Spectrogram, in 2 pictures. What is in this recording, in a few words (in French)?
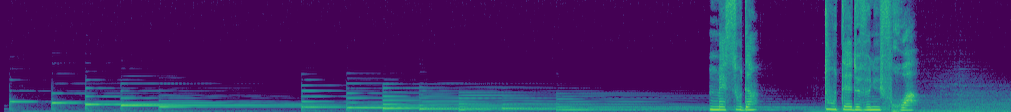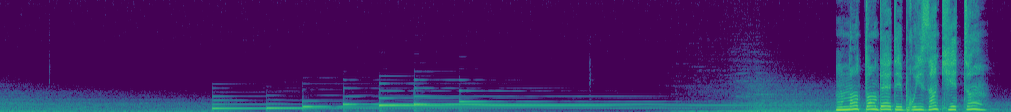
au clair de la lune instr piano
